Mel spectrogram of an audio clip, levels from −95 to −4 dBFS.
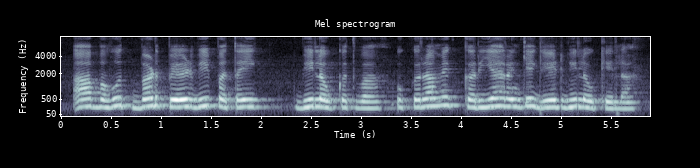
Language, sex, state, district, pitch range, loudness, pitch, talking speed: Bhojpuri, female, Bihar, Gopalganj, 230-255 Hz, -19 LUFS, 245 Hz, 185 wpm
